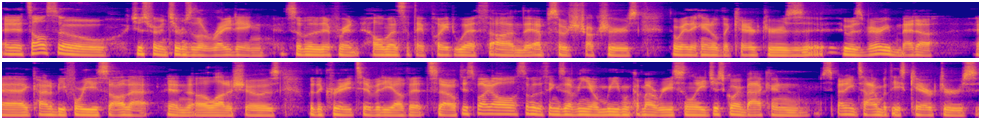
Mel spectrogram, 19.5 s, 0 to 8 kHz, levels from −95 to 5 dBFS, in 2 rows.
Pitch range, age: 105-125 Hz, 20-39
